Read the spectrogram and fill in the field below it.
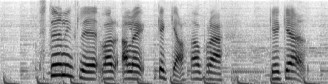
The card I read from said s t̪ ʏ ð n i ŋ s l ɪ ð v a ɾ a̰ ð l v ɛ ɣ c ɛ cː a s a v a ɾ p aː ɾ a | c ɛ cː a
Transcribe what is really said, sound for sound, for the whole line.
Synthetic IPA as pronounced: s t̪ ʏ ð n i ŋ s l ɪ ð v a ɾ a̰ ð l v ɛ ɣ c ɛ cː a θ a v a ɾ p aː ɾ a | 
